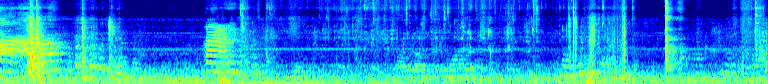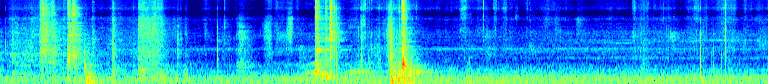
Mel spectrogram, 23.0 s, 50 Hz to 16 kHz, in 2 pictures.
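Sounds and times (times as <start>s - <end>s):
dishes clinking and clattering: 11.3s - 13.9s, 16.2s - 17.8s.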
